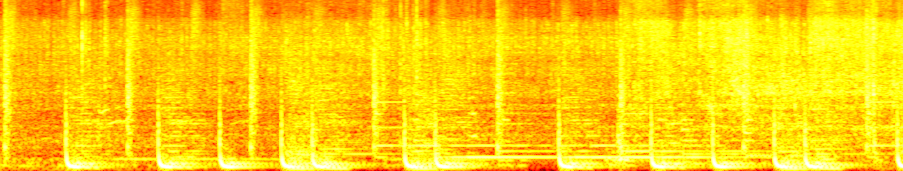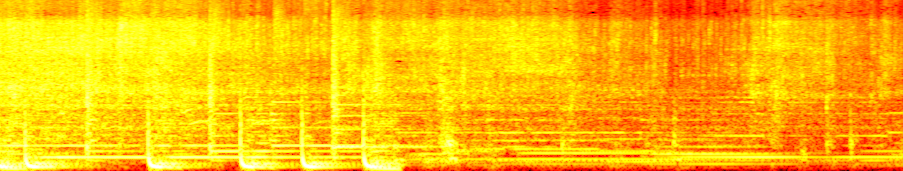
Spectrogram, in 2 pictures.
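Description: Chicken and onions sizzling as they fry in a stainless steel pan, stirred with a wooden spoon. Background music with a steady beat plays over it, the beat dropping out about two-thirds of the way through while the music goes on.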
